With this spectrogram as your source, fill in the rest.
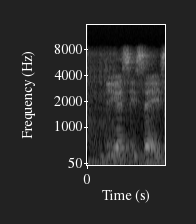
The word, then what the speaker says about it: dieciséis: But if you said, dieciséis, it's like saying diez y seis. same as like 31. Like it would be pronounced about the same, but it's, you know, fast.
